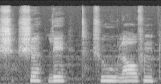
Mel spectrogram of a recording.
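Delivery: very slow, careful, drawn-out German "Schlittschuhlaufen". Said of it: "really difficult for us to pronounce".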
